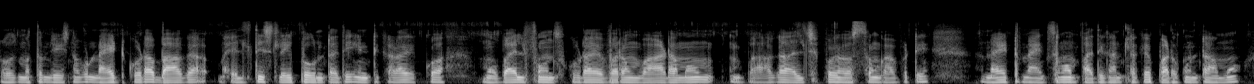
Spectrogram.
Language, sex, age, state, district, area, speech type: Telugu, male, 18-30, Telangana, Medchal, rural, spontaneous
